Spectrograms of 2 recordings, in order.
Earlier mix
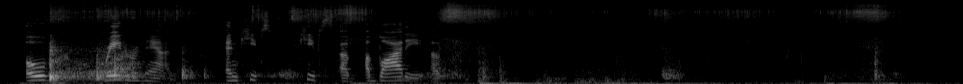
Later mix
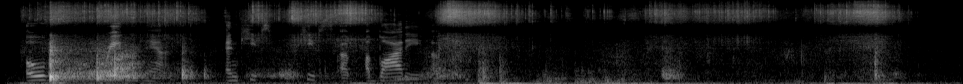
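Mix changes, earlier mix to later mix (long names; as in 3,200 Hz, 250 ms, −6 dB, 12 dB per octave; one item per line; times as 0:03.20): background +10.0 dB
master: add high-shelf EQ 2,500 Hz +7.5 dB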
